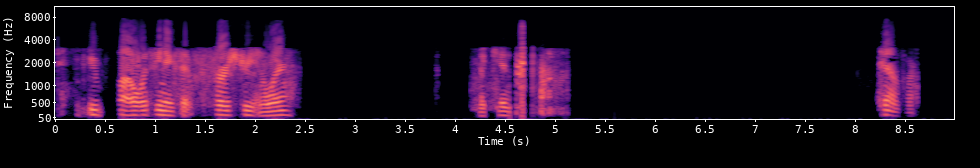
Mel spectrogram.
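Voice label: Sheriff Lake Patrol, scanner audio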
